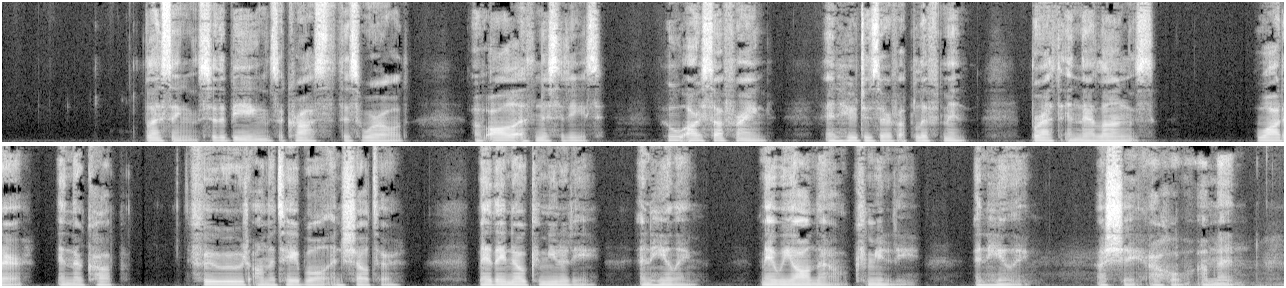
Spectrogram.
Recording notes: NO LAPTOP for this episode. Recording was all done through my phone!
